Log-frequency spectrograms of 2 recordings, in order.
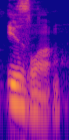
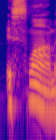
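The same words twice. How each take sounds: First: The middle consonant is a buzzing Z sound. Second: The middle consonant is a hissing S sound. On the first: The speaker calls it wrong. "It's not pronounced Islam" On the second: The speaker calls it right. "which is pronounced Islam"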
